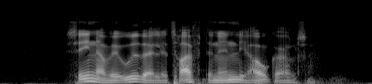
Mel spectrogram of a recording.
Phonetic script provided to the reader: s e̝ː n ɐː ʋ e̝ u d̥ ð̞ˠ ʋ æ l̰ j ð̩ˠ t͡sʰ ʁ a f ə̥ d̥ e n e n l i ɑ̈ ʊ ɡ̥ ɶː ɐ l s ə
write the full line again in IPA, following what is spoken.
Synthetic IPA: s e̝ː n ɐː ʋ e̝ u ð̞ˠ ʋ æ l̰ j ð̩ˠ t͡sʰ ʁ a f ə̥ d̥ e n e n l i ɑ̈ ʊ ɡ̥ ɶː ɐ l s ə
